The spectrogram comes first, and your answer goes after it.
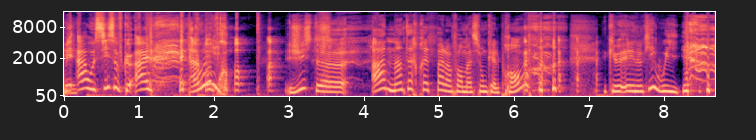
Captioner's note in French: rire; rires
